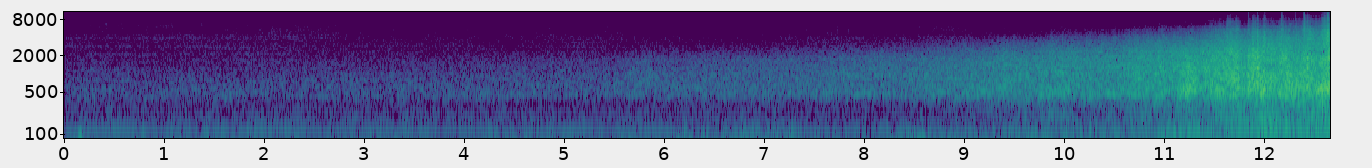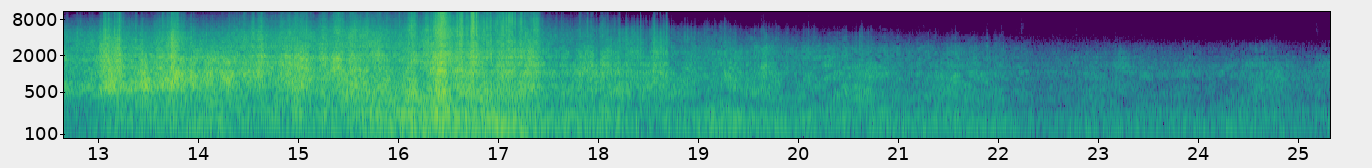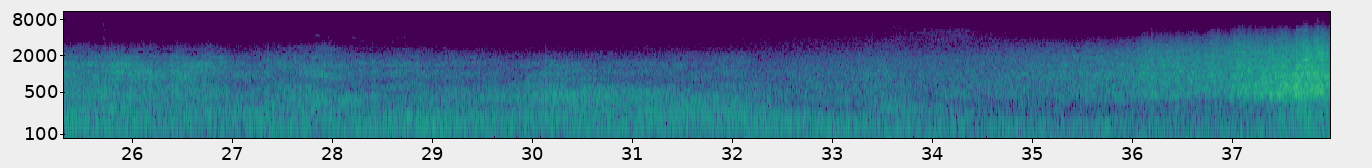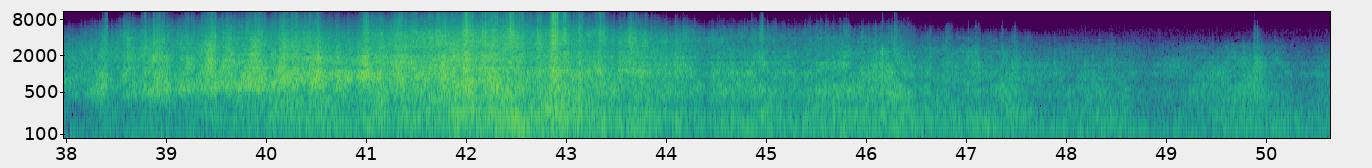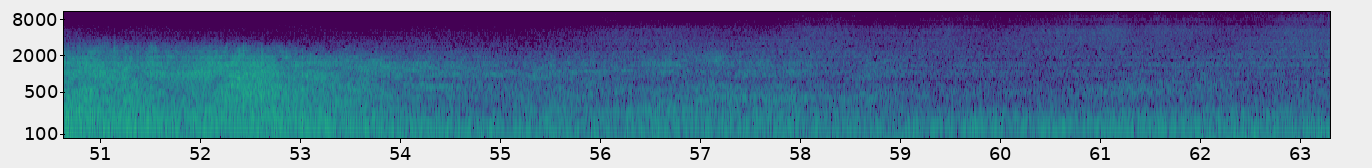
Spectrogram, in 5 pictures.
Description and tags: Field recording: two F16 fighter jets taking off from runway at Leeuwarden airbase Netherlands.
aeroplane, aircraft, F16, fighter, fighter-jet, flying, jet, military, plane, take-off, takeoff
